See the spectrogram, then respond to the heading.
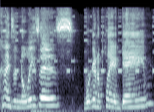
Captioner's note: Tamagotchi beeps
